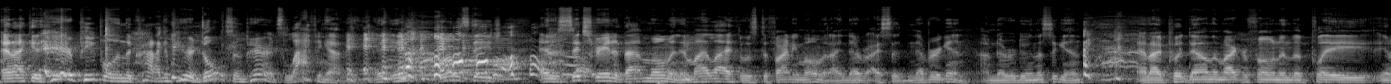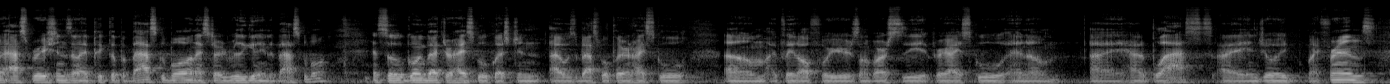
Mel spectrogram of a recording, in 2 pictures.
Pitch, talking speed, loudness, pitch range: 95 Hz, 235 wpm, -22 LUFS, 80-110 Hz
